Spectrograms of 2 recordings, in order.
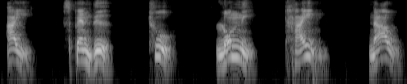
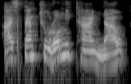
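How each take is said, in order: First: Each syllable is pronounced separately, Korean style. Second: The words run together with natural English linking. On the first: The speaker calls it wrong. "한국식 옛날 분들의 영어로 읽어보면" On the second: The speaker calls it right. "그냥 영어식으로 연음이 된 표현인데요"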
